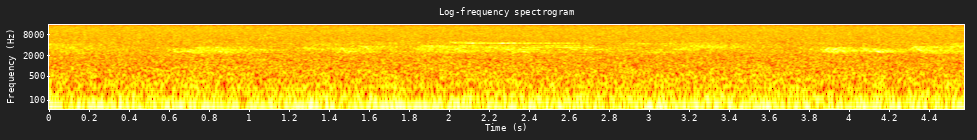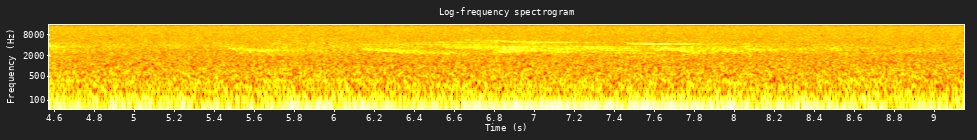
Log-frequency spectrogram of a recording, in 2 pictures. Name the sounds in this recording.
Red-eyed Vireo, Veery, Wood Thrush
